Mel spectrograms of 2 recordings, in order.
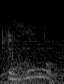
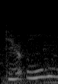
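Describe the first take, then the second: No difference in how they are said.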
